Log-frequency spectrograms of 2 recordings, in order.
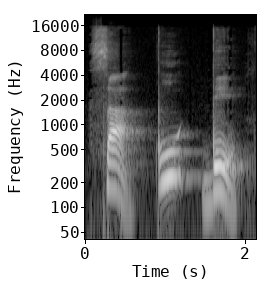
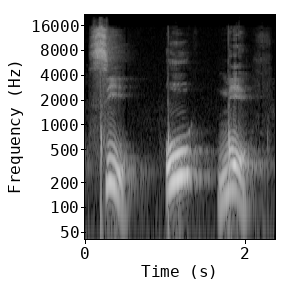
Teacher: Iato já é o encontro de duas vogais pronunciadas em sílabas diferentes. Por exemplo, sa, u, de, você percebe que do lado do a está o u, sendo que o a foi separado e aí você tem o sa de.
